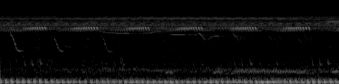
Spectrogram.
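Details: Cinnamon bittern calling: a low, throbbing croak pulsed rapidly, about twice per second, under a constant high insect buzz, with faint descending chirps from other birds.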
